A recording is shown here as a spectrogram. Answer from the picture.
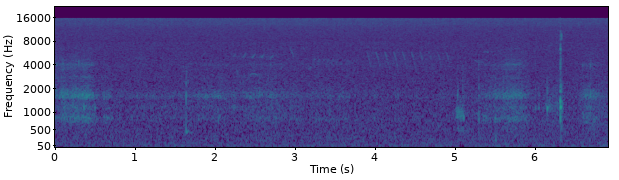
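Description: Quiet riverside ambience with faint birdsong chirping on and off over a steady low background hiss, and one sharp click about six seconds in.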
